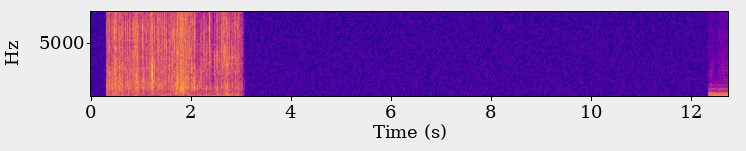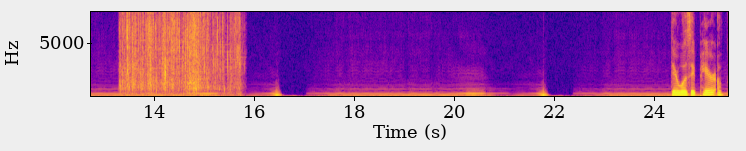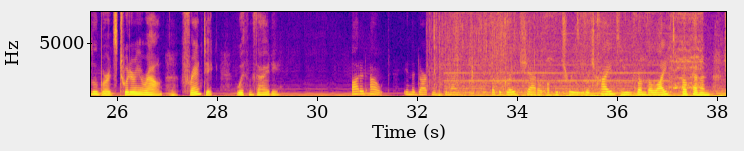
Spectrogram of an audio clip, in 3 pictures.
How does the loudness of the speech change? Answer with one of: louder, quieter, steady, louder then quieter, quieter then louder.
quieter then louder.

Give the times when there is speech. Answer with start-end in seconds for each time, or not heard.
24.3-29.2, 30.6-38.1.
